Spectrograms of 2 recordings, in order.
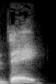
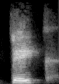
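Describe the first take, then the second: First: The final k sound is left off. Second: The word ends with a k sound.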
